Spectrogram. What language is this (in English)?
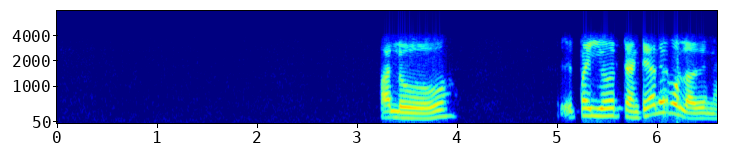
Dogri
